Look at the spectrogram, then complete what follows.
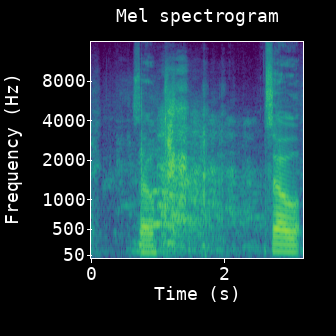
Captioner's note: laughing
